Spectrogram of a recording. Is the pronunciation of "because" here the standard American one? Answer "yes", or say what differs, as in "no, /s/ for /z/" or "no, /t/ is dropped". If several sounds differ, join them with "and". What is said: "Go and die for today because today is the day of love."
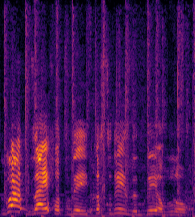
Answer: no, /s/ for /z/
